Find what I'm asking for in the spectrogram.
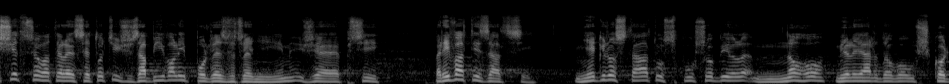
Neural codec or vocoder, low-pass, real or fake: none; 10.8 kHz; real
